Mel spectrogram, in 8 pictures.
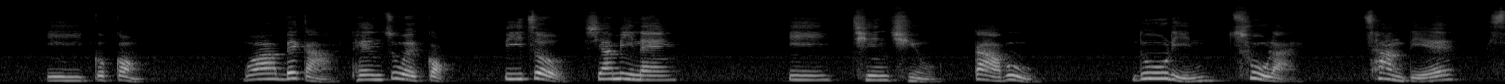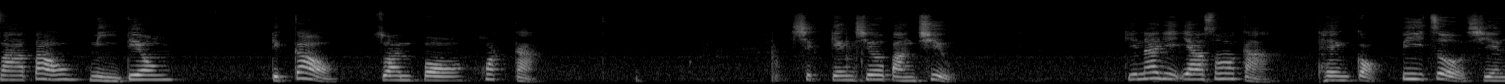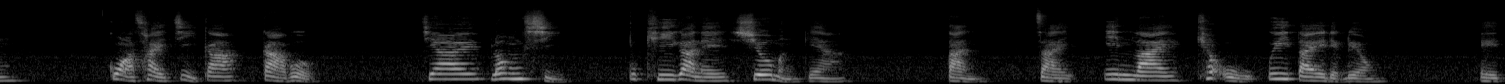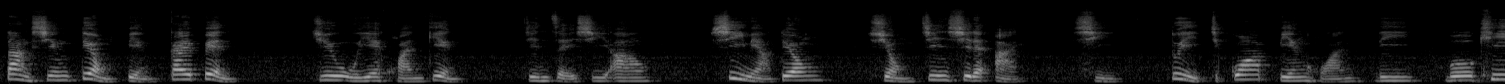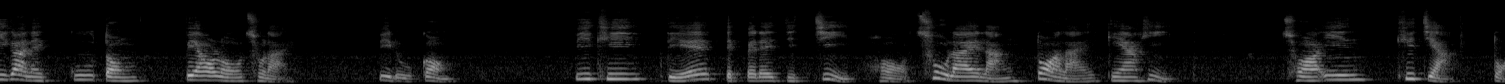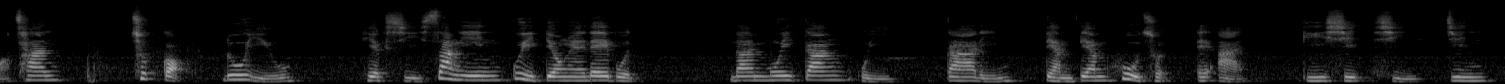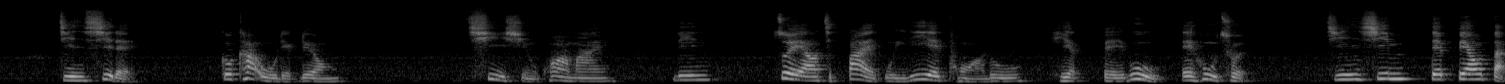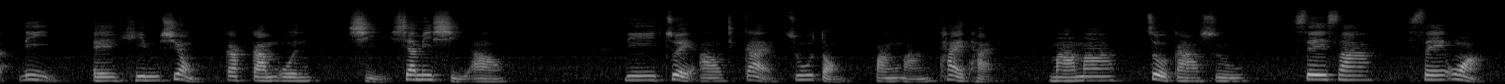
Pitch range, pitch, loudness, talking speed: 160-225 Hz, 190 Hz, -33 LUFS, 120 characters per minute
